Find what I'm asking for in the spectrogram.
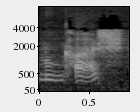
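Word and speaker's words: Munkács: And the place he was from in Hungary was called Mooncash, although it's spelled differently in Hungarian. – That's right. – I spelled it phonetically, because that's how I always heard it.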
